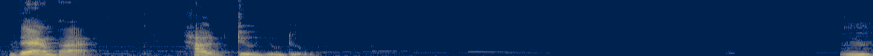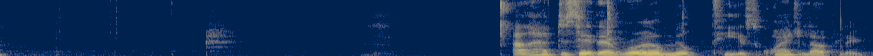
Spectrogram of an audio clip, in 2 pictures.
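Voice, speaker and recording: A woman hosting a tarot livestream stays in character as an ancient vampire empress and witch, her lowish, slightly mellow voice carrying a gracious mood. Coy and theatrical, she affects a posh British accent and savors every endearment she offers the viewers.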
